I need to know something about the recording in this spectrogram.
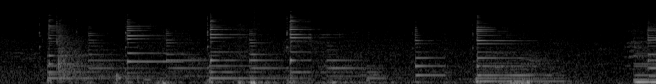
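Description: Acoustic guitar playing the opening of a song, its notes starting about half a second in.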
